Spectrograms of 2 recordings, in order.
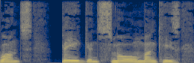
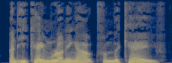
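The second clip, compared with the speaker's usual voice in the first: ordinary delivery, nothing marked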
